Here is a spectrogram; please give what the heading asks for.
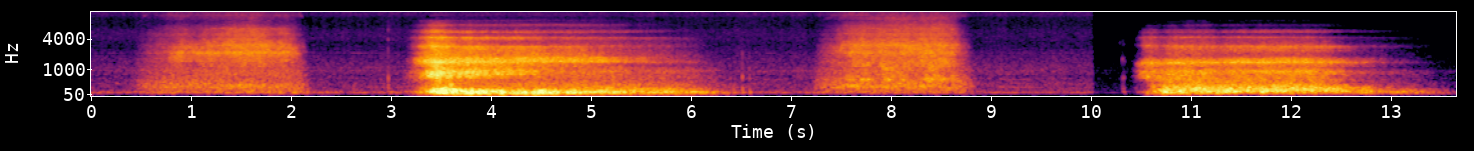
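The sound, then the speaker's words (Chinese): Slow, deep breathing, with four long, airy breaths of about two seconds each separated by short pauses, making two unhurried in-and-out cycles. The breaths are soft and rushing, and no one talks. “现在，慢慢的松开所有的力气，再做两组深呼吸。”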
